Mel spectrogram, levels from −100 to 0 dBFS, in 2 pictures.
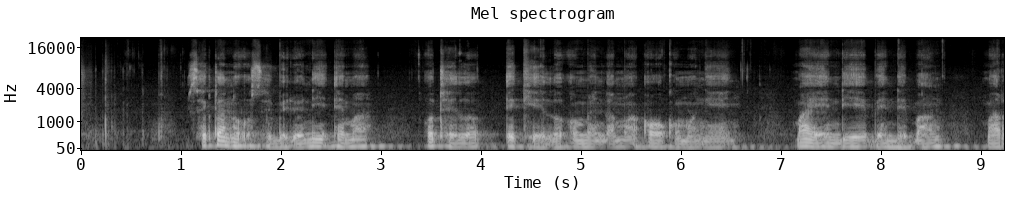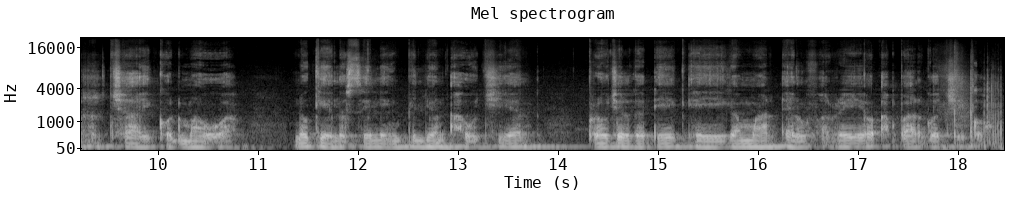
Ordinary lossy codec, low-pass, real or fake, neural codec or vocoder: none; none; fake; vocoder, 44.1 kHz, 128 mel bands, Pupu-Vocoder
